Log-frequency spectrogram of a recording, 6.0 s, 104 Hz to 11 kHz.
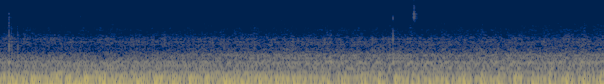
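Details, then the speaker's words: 1999 Lexus RX300 V6, about 310,000 miles, idling in gear: a deep, lumpy, struggling rumble from a cylinder 6 misfire, worse in drive or reverse; owner suspects a bad ignition coil since plugs were replaced 9,000 miles ago. "it's not moving very much but the engine doesn't doesn't sound very good see it's struggling"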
